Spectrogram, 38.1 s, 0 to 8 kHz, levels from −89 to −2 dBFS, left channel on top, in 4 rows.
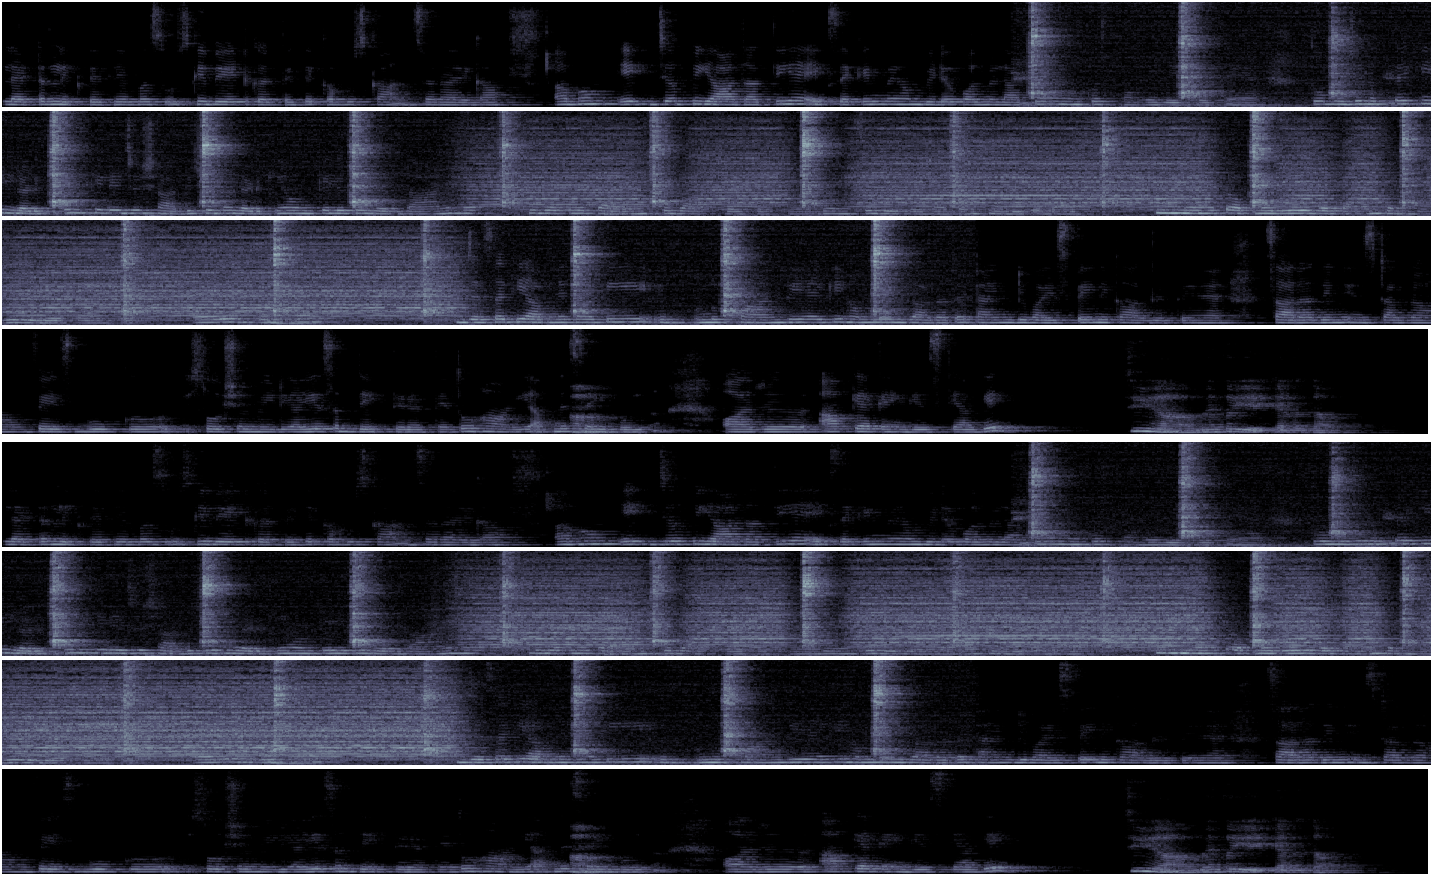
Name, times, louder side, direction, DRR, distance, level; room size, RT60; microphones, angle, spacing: voice 1, 0.0-21.2 22.1-35.3, left 2 dB, 55° left, 5 dB, 0.3 m, -44 dB
sound 1, 6.7-25.5, left 1 dB, 35° left, 0.9 m, -41 dB
sound 2, 12.5-14.8 15.1-17.7 17.9-22.2, right 3 dB, 60° right, 0.7 m, -39 dB
voice 2, 20.4-21.0 32.4-32.5 36.1-37.4, left 1 dB, 5° right, -2 dB, 0.6 m, -46 dB
5.1 x 2.1 x 2.5 m, 0.69 s
head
